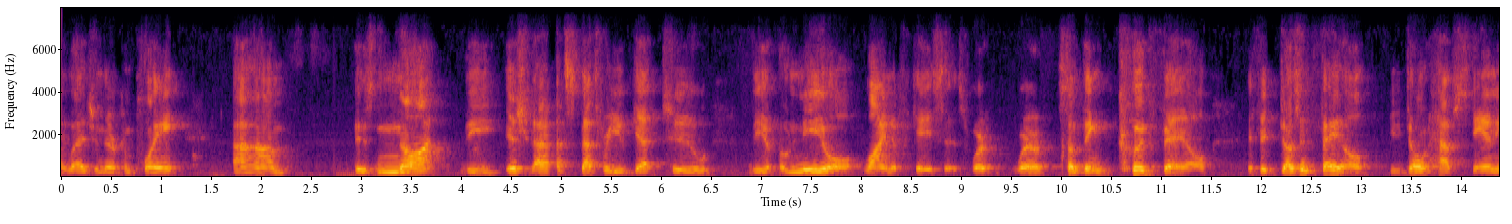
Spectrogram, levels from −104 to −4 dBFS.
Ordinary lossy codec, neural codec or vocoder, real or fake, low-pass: Opus, 24 kbps; none; real; 7.2 kHz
